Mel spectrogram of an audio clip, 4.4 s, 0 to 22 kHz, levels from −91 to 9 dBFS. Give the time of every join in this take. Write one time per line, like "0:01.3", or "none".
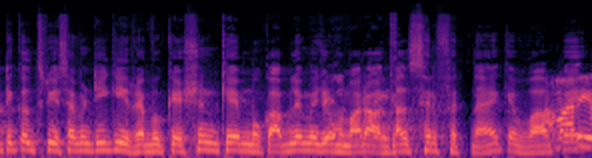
0:03.0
